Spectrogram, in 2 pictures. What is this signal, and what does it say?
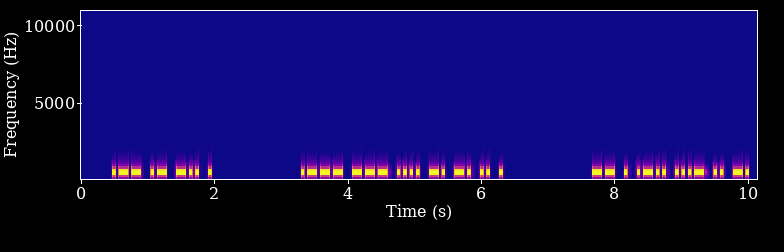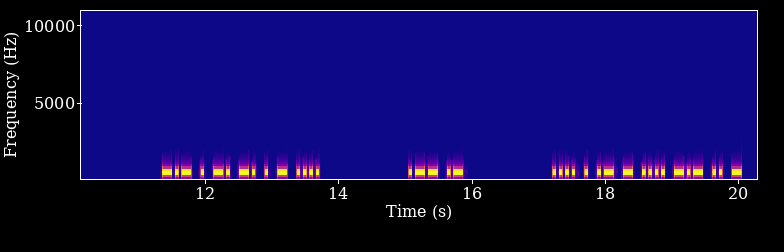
Morse code, heard as a keyed tone, about 25 wpm, 550 Hz. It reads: WADE JOHNNIE MELVIN KENNETH WA HEATHKIT
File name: Ultimate Word List / 25WPM Ultimate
